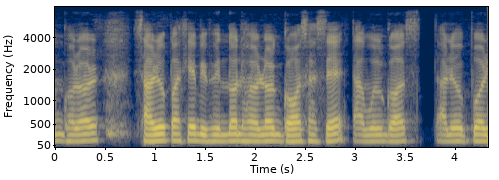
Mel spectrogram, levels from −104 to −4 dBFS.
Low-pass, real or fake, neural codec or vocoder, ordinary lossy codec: 7.2 kHz; fake; codec, 16 kHz, 16 kbps, FreqCodec, larger model; none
